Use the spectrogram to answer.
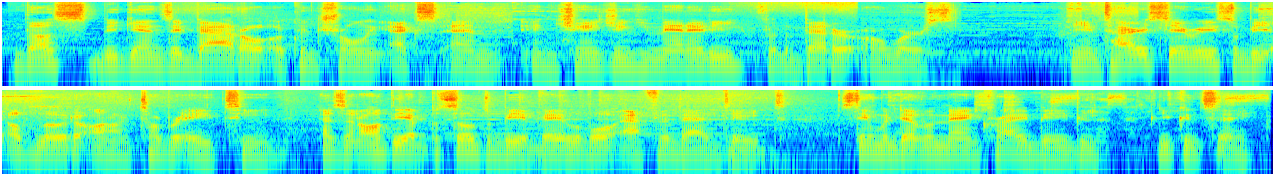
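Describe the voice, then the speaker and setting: A man reads through anime plot summaries at a middle pitch, with faint music under him. He keeps cutting in with blunt, profane, self-deprecating remarks between the synopses. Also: fairly even intonation, fairly quick. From China. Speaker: anime list narrator. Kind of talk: reading anime synopses with casual asides.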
